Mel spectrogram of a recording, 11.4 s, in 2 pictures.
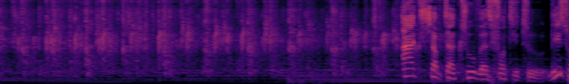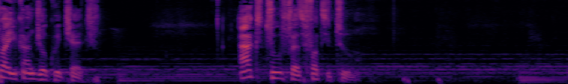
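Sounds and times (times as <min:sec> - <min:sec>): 
audience clapping hands: 0:00.0 - 0:04.8
speech: 0:04.0 - 0:06.8, 0:08.1 - 0:09.4.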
